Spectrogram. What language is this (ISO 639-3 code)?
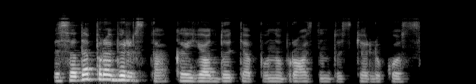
lit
